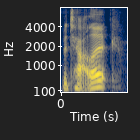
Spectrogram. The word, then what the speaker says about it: Vitalik: And I mean, even like Vitalik Buterin, I think it's actually pronounced Vitalik.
